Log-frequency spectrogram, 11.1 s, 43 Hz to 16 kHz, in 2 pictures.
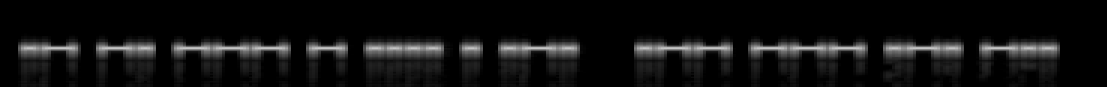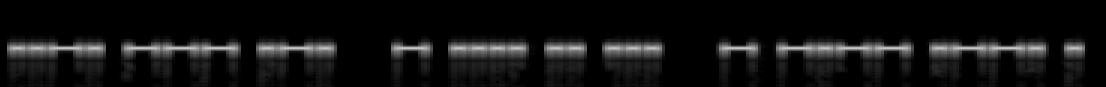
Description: Morse code, heard as a keyed tone, about 25 wpm, 600 Hz. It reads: ANOTHER WORD FOR THIS TYPE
